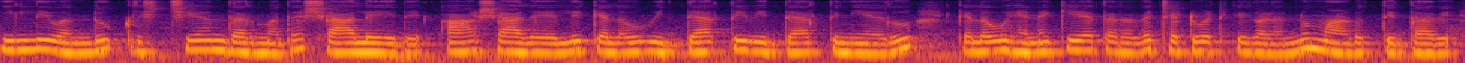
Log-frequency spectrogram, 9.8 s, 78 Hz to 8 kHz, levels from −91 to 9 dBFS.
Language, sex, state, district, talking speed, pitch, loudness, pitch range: Kannada, female, Karnataka, Bangalore, 100 wpm, 180 Hz, -15 LUFS, 170-195 Hz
